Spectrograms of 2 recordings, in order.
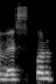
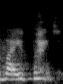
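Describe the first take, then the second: First: The word starts with a 'ves' sound. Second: The word starts with a 'vai' sound. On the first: The speaker calls it wrong. "वेस्पर theory गलत बोलते, गलत होता है।" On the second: The speaker calls it right. "वाइपर theory सही है।"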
